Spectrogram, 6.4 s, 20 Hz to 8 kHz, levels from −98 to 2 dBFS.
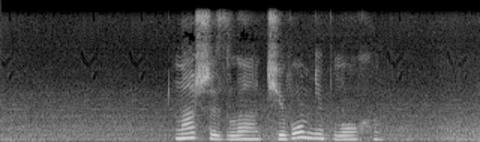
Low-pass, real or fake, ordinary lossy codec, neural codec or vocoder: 7.2 kHz; fake; none; codec, 16 kHz in and 24 kHz out, 2.2 kbps, FireRedTTS-2 codec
